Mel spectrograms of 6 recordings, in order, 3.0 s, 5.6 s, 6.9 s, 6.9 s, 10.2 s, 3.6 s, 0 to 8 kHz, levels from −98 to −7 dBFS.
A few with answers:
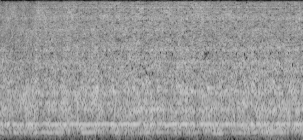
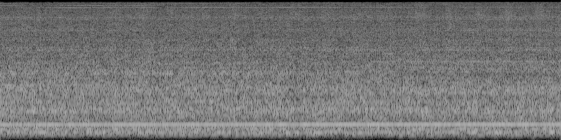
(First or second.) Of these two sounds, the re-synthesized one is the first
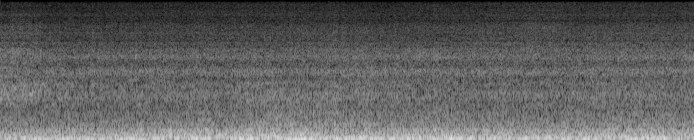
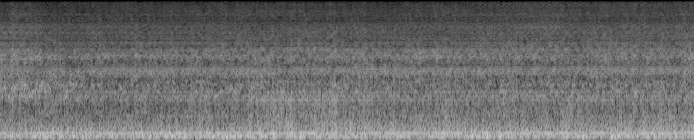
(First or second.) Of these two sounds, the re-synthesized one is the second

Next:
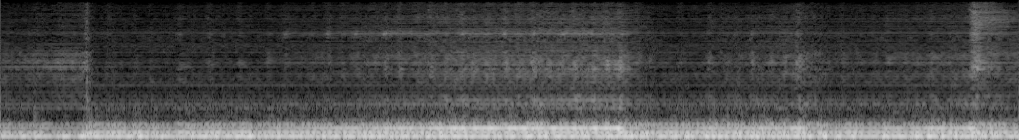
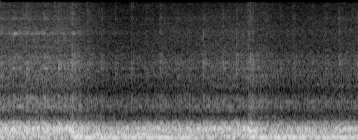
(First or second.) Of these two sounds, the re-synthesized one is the first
